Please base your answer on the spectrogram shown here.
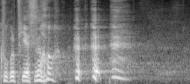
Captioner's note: laughs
